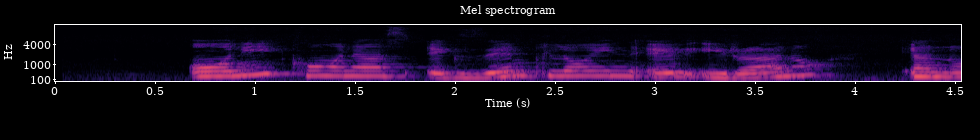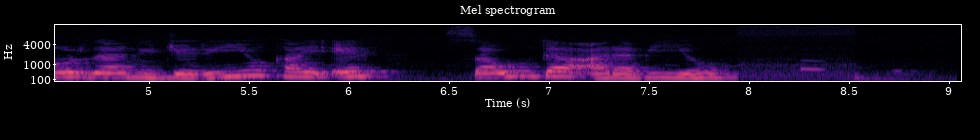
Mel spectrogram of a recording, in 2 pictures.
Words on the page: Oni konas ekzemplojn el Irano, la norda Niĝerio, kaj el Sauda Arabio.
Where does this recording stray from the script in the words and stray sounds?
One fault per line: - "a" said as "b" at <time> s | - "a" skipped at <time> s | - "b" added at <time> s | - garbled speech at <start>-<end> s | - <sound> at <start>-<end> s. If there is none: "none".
- chirp at 8.3-8.4 s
